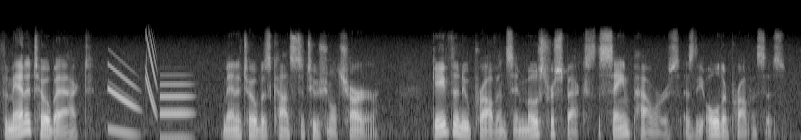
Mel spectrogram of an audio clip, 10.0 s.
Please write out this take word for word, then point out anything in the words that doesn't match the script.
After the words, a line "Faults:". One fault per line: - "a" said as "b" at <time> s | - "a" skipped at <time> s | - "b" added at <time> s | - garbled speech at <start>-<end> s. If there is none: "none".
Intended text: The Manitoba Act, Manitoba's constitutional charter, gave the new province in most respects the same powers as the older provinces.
The Manitoba Act, Manitoba's constitutional charter, gave the new province in most respects the same powers as the older provinces.
Faults:
none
